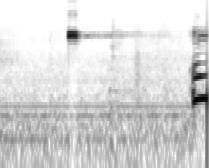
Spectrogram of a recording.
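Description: A short, loud, high-pitched whistle blast about two-thirds of a second in, dying away within half a second, signalling the start of a penalty kick. Near the end a brief loud shout.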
